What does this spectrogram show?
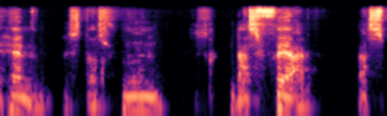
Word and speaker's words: Pferd: Das Pferd, das Pferd. Like the PF, Pferd. Krankenpfleger. Also like the P is not all that silent, but almost silent, but you hear the F more, like Pfleger.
